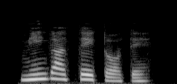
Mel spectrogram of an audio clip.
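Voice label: Burmese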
